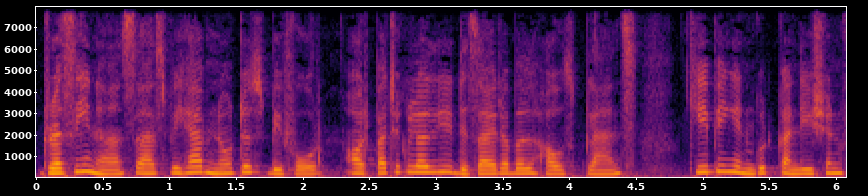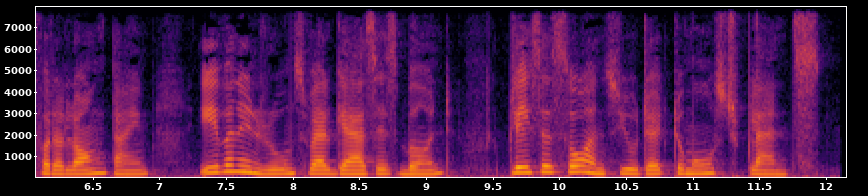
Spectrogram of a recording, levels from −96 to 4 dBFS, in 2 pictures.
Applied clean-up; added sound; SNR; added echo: none; none; none; none.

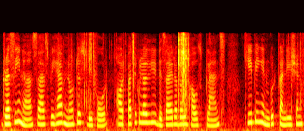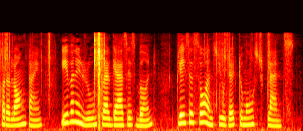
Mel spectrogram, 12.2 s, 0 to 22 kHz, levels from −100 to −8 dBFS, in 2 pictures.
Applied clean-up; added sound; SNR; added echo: none; Camera; 7 dB; none.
